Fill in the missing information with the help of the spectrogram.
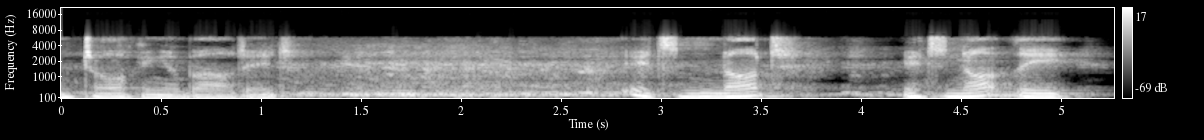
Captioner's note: audience laughing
